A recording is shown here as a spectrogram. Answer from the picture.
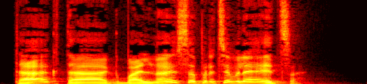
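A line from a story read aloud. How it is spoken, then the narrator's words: Smiling shout. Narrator (Russian): улыбнулся профессор и крикнул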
